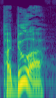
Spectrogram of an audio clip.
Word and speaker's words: Padua: He goes by the name of Tommaso Cappellato, hailing from Padua. Did I pronounce that right? – Yes. – Italy.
